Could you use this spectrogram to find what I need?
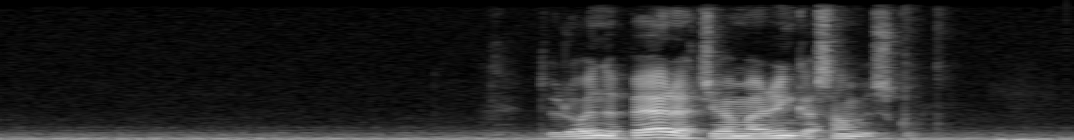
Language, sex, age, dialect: Faroese, male, 15-35, Norðurstreymoy/Eysturoy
